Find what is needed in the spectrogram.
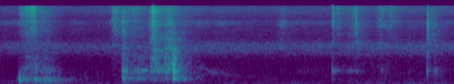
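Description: Paper-element cartridge oil filters and a digital caliper being handled on a wooden tabletop: two short knocks and scrapes in the first second, then a few faint clicks.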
